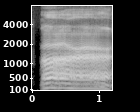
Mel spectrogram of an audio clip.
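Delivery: loud growl on waking; sudden growl out of sleep. Retold or imitated. Lad imitating his growl on waking up, loud. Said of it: "I think I just growled".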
